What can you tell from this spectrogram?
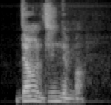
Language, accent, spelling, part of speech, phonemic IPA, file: French, Canada, dandinement, noun, /dɑ̃.din.mɑ̃/, LL-Q150 (fra)-dandinement.wav
- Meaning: waddling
